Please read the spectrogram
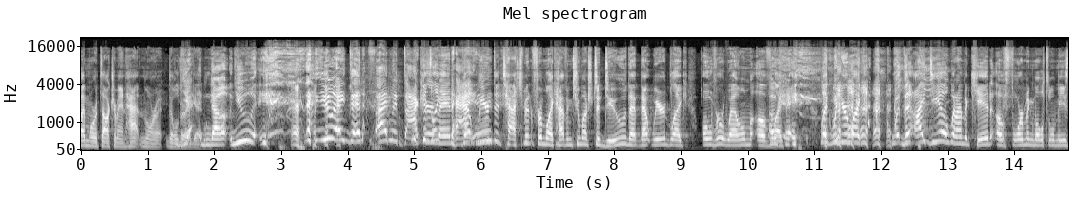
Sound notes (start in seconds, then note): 2.8 laughs; 10.4 laughs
